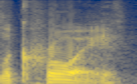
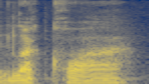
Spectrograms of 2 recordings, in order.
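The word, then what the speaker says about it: LaCroix: I thought it was Lacroy. I think that's probably the right way. I don't know why. I I like to say Laqua.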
